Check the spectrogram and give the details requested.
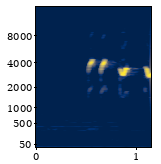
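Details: Female Black-crested bulbul giving short calls: two quick high whistled notes followed by two longer, slightly descending slurred whistles within under a second.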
